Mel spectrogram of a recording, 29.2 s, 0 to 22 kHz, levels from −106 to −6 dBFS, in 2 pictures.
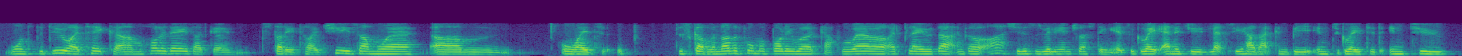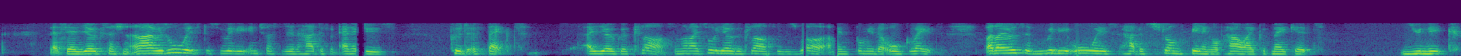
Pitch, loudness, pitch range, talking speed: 170 Hz, -28 LUFS, 160-185 Hz, 205 wpm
